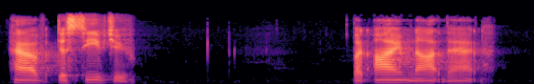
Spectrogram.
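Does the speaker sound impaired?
No.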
